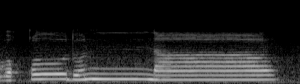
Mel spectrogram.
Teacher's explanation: آخر میں را جو ہے ہماری مرقق ہے، ناری ہے، لیکن جب ہم اس کو وقف کرنے لگے ہیں تو یہ را وقف کی کنڈیشن میں پر ہو جائے گی، کیونکہ را ساکن پیچھے فتح آ رہی ہے، تو وقود النار۔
